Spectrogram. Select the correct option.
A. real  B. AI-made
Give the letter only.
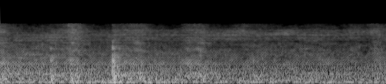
B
